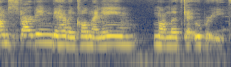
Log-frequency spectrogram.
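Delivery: ordinary talk, nothing marked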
